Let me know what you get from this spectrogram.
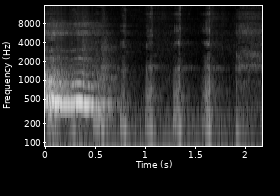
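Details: Zeusy, a pet pit bull, 'talking' indoors to ask his puppy brother to play: a loud, drawn-out whining howl that slides downward, followed by four short, soft grunting yips spaced about a third of a second apart.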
